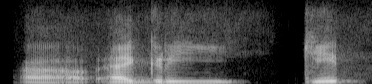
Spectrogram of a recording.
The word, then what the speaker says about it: Agri-G8: Aggregate, so Agri-G8 is pronounced aggregate.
